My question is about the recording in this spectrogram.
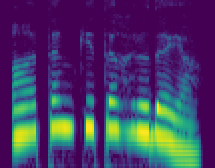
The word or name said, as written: ಆತಂಕಿತಹೃದಯ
